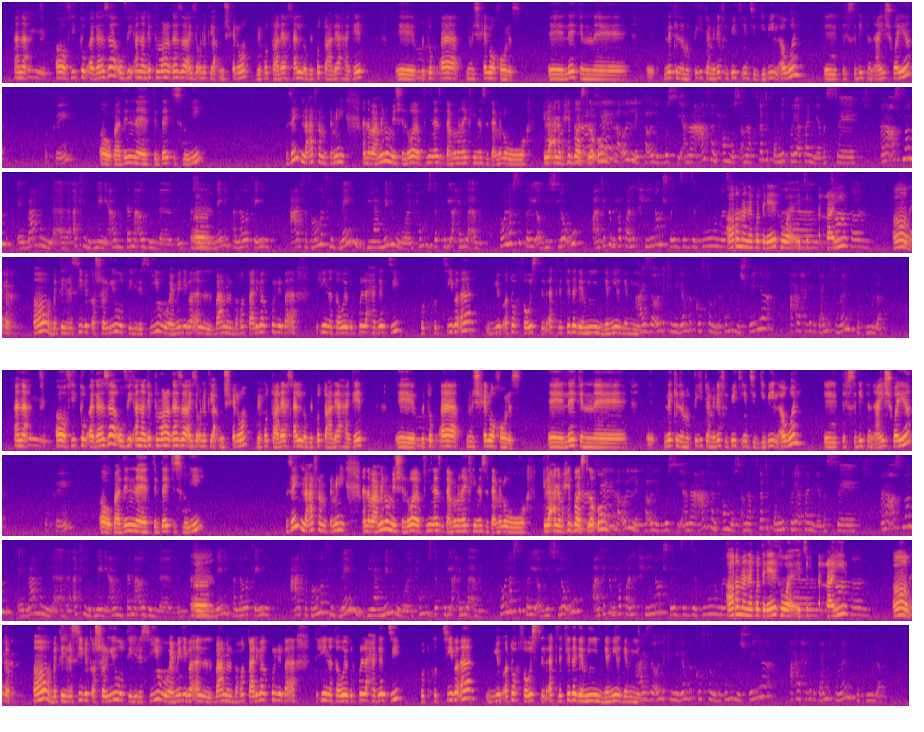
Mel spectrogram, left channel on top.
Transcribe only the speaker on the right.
انا اه في بتبقى جاهزة وفي انا جبت مرة جاهزة عايزة اقولك لا مش حلوة بيحطوا عليها خل
وبيحطوا عليها حاجات إيه، بتبقى
مش حلوة خالص إيه، لكن إيه، لكن لما بتيجي تعمليه في البيت انت تجيبيه الأول إيه، تغسليه تنقعيه شوية
اه وبعدين آه، تبداي تسلقيه زي اللي عارفة لما بتعملي أنا بعمله مش اللي هو في ناس بتعمله ناي في ناس بتعمله لا أنا بحبه
أسلقه
اه
آه، ما أنا كنت جايلك هو
انت بتطلعيه
اه
بت...
اه بتهرسيه بتقشريه وتهرسيه واعملي بقى ال... بعمل بحط عليه بقى كل بقى طحينة توابل كل الحاجات دي وتحطيه بقى بيبقى تحفة وسط الأكل كده جميل جميل جميل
